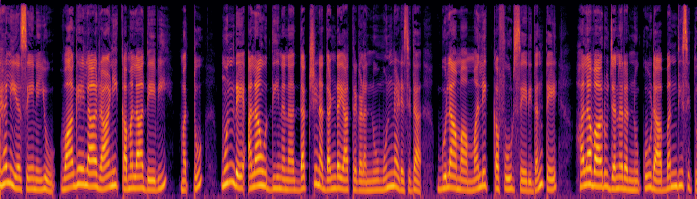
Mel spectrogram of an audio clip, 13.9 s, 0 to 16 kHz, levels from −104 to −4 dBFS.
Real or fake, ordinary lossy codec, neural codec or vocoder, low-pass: real; MP3, 96 kbps; none; 14.4 kHz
